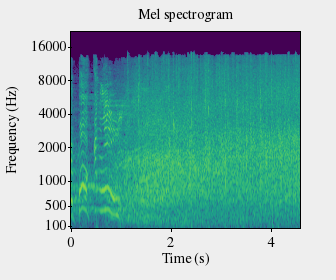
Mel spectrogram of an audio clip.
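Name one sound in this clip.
An audience laughs and cheers in a large hall.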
